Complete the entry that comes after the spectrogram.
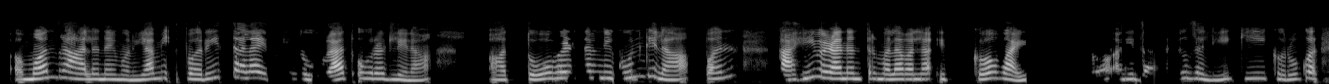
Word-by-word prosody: अ, - - -1
मन 270 +7 +5
राहिलं 245 -5 +2
नाही 235 0 +1
म्हणू 215 -3 +1
या. 235 +2 +3
मी 275 +2 -5 0.2
त्वरित 250 +5 -1
त्याला 300 -2 +2
इतकी 275 - -12
जोरात 225 +1 +3
ओरडले 250 -6 0
ना 185 +1 -1 0.6
अ, 215 - -1 0.2
तो 225 - +2 0.2
वेळ 290 0 +3 0.2
तर - - -5
निघून 290 +2 -4
गेला. 235 - +1 0.2
पण 290 +6 -2 0.5
काही 230 +7 +4
वेळानंतर 265 -4 +5
मला-मला 240 0 +2
इतकं 235 +3 -1
वाईट 210 -5 +4 0.7
वाटलं 310 - -9
आणि 240 +2 -4
जाणीव 210 +7 -11
झाली, 230 -4 -3
की 275 +1 -8
खरोखर 245 +4 -2
250 Hz, 140 wpm, -24 LUFS, 230-275 Hz, 0.7 s, मन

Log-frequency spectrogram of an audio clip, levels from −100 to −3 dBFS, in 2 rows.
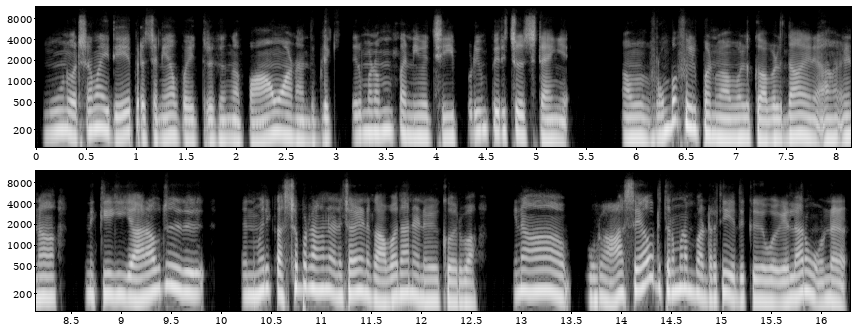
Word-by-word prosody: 3 190 +2 +1
வருஷமா 190 +5 0
இதே 155 -2 0
பிரச்சனையா 150 +1 -1
போயிட்டுருக்குங்க. 140 0 -1
பாவம் 155 +7 +1
ஆனா 150 -3 -1
அந்த 135 - -5
பிள்ளைக்கு 145 -1 -4
திருமணமும் 175 +2 0
பண்ணி 160 -2 +1
வச்சு 150 0 -5
இப்டியும் 175 +5 -4
பிரிச்சு 175 +1 0
வச்சுட்டாய்ங்க. 145 -3 -1 0.6
அவ 150 - +1 0.3
ரொம்ப 190 +9 +3
ஃபீல் 205 -6 +3
பண்ணுவா 155 -3 +3
அவளுக்கு 145 -1 +1
அவுளதான். 145 +4 +1 0.4
ஏன்னா, 175 +2 +2 0.4
இன்னைக்கி 195 0 -1 0.2
யாராவது 205 +10 +1 0.8
இந்த 185 - +1
மாரி 225 +3 +2
கஷ்டப்படுறாங்கன்னு 230 +1 +1
நெனைச்சாலும், 200 +2 +1
எனக்கு 170 -5 +1
அவ 160 +3 +1
தான் 195 -1 +2
நினைவுக்கு 160 -1 0
வருவா. 145 0 -1 0.4
ஏன்னா, 220 +1 +1 0.7
ஒரு 170 +1 0
ஆசையா 225 +6 +1
ஒரு - - -5
திருமணம் 215 0 +2
பண்றது 170 +1 -1
எதுக்கு 165 0 -2 0.3
எல்லாரும் 185 +3 +1
ஒன்னு 155 +1 0
170 Hz, 155 wpm, -22 LUFS, 150-195 Hz, 0.8 s, ரொம்ப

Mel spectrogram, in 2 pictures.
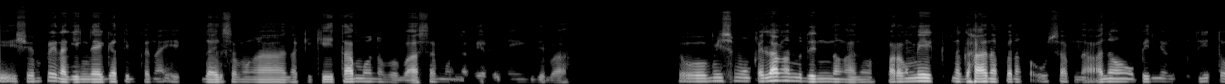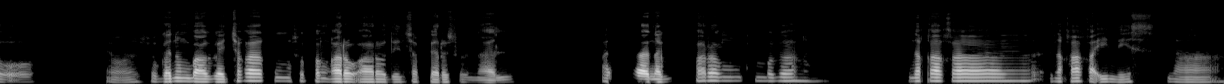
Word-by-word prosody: siyempre 140 +4 -4
naging 120 -3 0
negative 125 +2 0
ka 120 -2 -12
na, 130 +3 -15
eh, 120 -6 -14 0.2
dahil 110 -2 0
sa 120 +2 -10
mga 110 -1 -4
nakikita 120 +3 -2
mo, 135 0 -2
nababasa 105 -2 -7
mo, 120 -2 -18
naririnig, 115 +2 -20
di 110 - -14
ba? 100 -1 -13 1.2
Oo, 140 0 0
mismo 155 +1 -5
kailangan 175 +3 +5
mo 160 - -3
din 135 -1 +1
ng 125 - -3
ano, 110 -1 -7
parang - - 0
may 150 +1 +6 0.2
naghahanap 130 -1 +4
ka 130 - -1
ng 125 -1 -9
kausap 135 -3 -11
na 110 -2 -11
ano, 130 +1 -1
opinyon 135 +2 -8
mo 130 - -29
dito 140 -1 -11
o, - - -8 0.9
oo, 110 +1 -14
so 120 - -17
gano'ng 135 +3 +2
bagay 125 -2 +6
tsaka 165 +5 +4
kung 160 -1 -10
sa 155 0 -13
pang 140 -1 -5
araw-araw 120 -2 +4
din 115 +1 -9
sa 120 +1 -9
personal 105 -3 -5 1.1
at - - -6 0.2
siya 125 -2 +9
nag 120 -1 +2 0.2
parang 170 -1 -1 0.2
kumbaga, 165 0 -4 1.1
nakaka 160 +1 +3 0.9
nakakainis 130 -4 -3 0.2
na 110 -2 -9
130 Hz, 135 wpm, -22 LUFS, 115-145 Hz, 1.2 s, siya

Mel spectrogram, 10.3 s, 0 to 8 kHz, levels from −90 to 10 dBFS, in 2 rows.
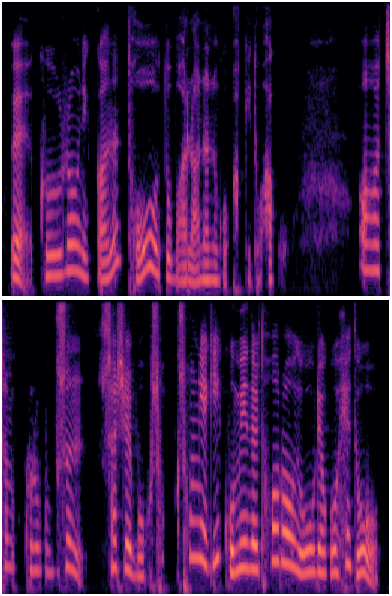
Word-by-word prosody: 예, - - +3
그러니까는 220 - -2
더 250 - 0
또 195 - -1
말을 155 -3 -4
안 145 +4 -4
하는 165 -1 -2
것 - - -14
같기도 - - -14
하고. 465 0 -7 1.0
아 270 -4 -1
참 290 0 -3
그러고 240 -2 -7
무슨 235 -1 -3 0.2
사실 270 -2 +3
뭐 190 -3 -4
속 - - -6 0.2
속 375 -1 -1
얘기 330 +1 +3
고민을 255 +2 +5
털어놓으려고 230 -10 +3
해도 230 -9 +2
240 Hz, 255 characters per minute, -26 LUFS, 210-280 Hz, 1.0 s, 고민을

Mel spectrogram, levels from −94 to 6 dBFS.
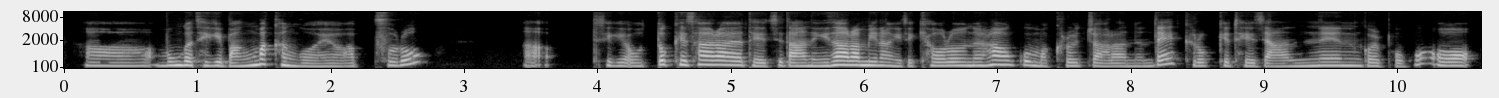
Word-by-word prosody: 아 190 -1 -4
뭔가 220 +3 +5
되게 205 -1 -2
막막한 210 +3 +3
거예요. 170 -1 -6
앞으로 245 - -3 0.7
아 - - -5 0.4
되게 190 -4 -6
'어떻게 240 +8 0
살아야 245 -2 +5
되지?' 185 -3 -4
나는 185 -1 +1
이 - - +1
사람이랑 225 -4 +5
이제 175 +1 -7
결혼을 205 +2 0
하고 250 -2 +3
막 180 -4 -4
그럴 190 -1 -5
줄 190 -2 -3
알았는데 175 - -2
그렇게 195 -3 -6
되지 180 -3 -4
않는 195 +5 -1
걸 185 -2 -4
보고 180 - -7 0.3
어 - - -4
200 Hz, 325 characters per minute, -22 LUFS, 185-225 Hz, 0.7 s, 뭔가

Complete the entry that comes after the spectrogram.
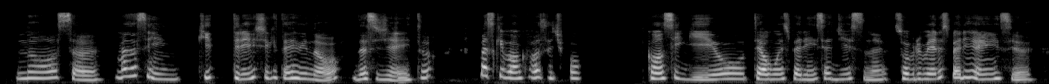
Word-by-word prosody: Nossa, 280 -7 +1
mas 355 +4 +1
assim, 260 - -2
que 310 0 -1 0.2
triste 300 +3 0
que 310 - -2
terminou 280 - +1
desse 250 -2 +1
jeito, 220 +7 -1 0.5
mas 405 -3 +5
que 365 - -4
bom 285 -2 +4
que 305 - -11
você 310 -1 0
tipo, 280 -1 -5 0.7
conseguiu 255 -3 +2
ter 260 - +2
alguma 235 0 +5
experiência 250 0 -1
disso, 240 +4 -4
né, 220 +3 -4
sua 255 -2 +1
primeira 250 +1 0
experiência. 270 - 0
265 Hz, 135 wpm, -23 LUFS, 235-300 Hz, 0.7 s, mas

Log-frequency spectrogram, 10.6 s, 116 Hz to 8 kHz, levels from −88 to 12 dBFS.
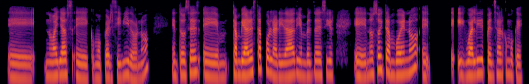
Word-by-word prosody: Eh, 155 -2 -2 0.2
no 175 0 -3
hayas, 185 +1 +3
eh, 155 -3 -1
como 155 +1 -5
percibido, 160 -1 -2
¿no? 170 - -4 0.5
Entonces, 185 +4 0
em, 165 -2 -1
cambiar 185 0 +6
esta 230 +4 +3
polaridad, 175 -4 +2
y 195 - 0
en 175 -1 -5
vez 175 -1 -3
de 190 - -2
decir: 185 0 -1 0.4
"Eh, 170 -1 +1
no 195 +1 -2
soy 240 +4 +2
tan 205 -4 +3
bueno", 195 +8 +2
eh, - - -2 0.4
i 440 - -3 0.2
igual 180 +1 +4
y 200 0 +2
pensar, 185 0 -1
como 190 -2 -6
que: 160 -1 -3
180 Hz, 165 wpm, -24 LUFS, 165-190 Hz, 0.5 s, cambiar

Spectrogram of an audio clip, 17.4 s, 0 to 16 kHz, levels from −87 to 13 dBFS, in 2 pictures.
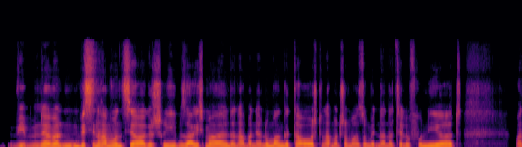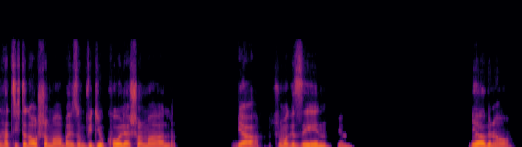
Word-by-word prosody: Wi 90 +4 -5
ne, 95 +6 -1
mal 115 -3 +5
'n 95 0 -1
'n 100 - +1
bisschen 125 -2 +2
haben 115 -1 +2
wir 110 - +2
uns 100 -1 +1
ja 95 -2 +5
geschrieben, 115 +10 -2
sage 120 0 +4
ich 115 -1 -5
mal, 105 -1 +3
dann 90 -2 -3
hat 85 -3 -2
man 80 +4 -5
ja 80 0 -4
Nummern 105 +2 +1
getauscht, 95 -1 +1
dann 85 - -8
hat 80 - -3
man 80 +1 -6
schon 80 - -6
mal 80 -1 -3
so 85 +1 -6
miteinander 80 0 -5
telefoniert. 100 +1 +1 0.9
Man 80 -1 -6
hat 85 - -3
sich - - -5
dann - - -2
auch 80 - +2
schon 80 - -3
mal 80 0 -2
bei 85 +2 -4
so'm 80 -1 -6
Video-Call 90 -2 +1
ja 85 - +1
schon 85 0 -4
mal, 80 -2 -5 1.0
ja - - -1 0.2
schon 90 -1 -9
mal 80 -1 -1
gesehen, 95 +8 0
ja. - - -11 2.1
Ja, 135 0 +5
genau. 80 0 -5
95 Hz, 165 wpm, -23 LUFS, 85-100 Hz, 2.1 s, mal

